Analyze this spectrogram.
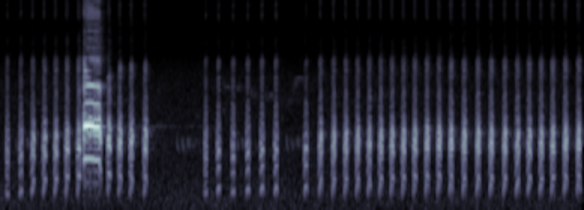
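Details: Red junglefowl hen seeking a male delivers quick, regular clucking over the whole stretch, with one loud rasping squawk in the first seconds and a short pause midway.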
